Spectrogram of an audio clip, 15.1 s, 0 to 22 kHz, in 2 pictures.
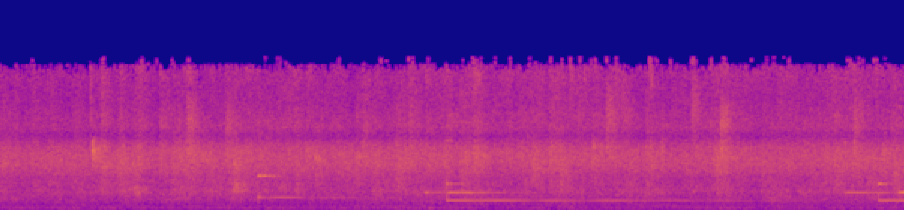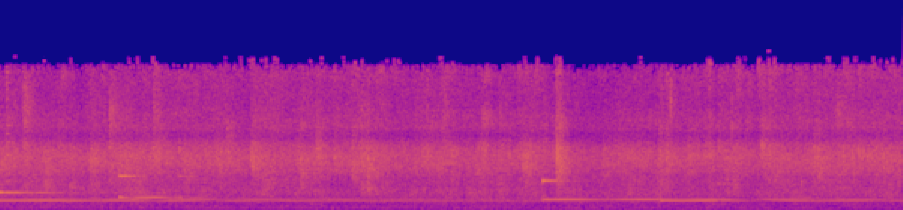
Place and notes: selva, carrer de noblesa, thunderstorm, rain & wind chimes
thunderstorm in the evening, the wind and the rain play with two wind chimes
soundmap international: social ambiences/ listen to the people in & outdoor topographic field recordings
7 August 2009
